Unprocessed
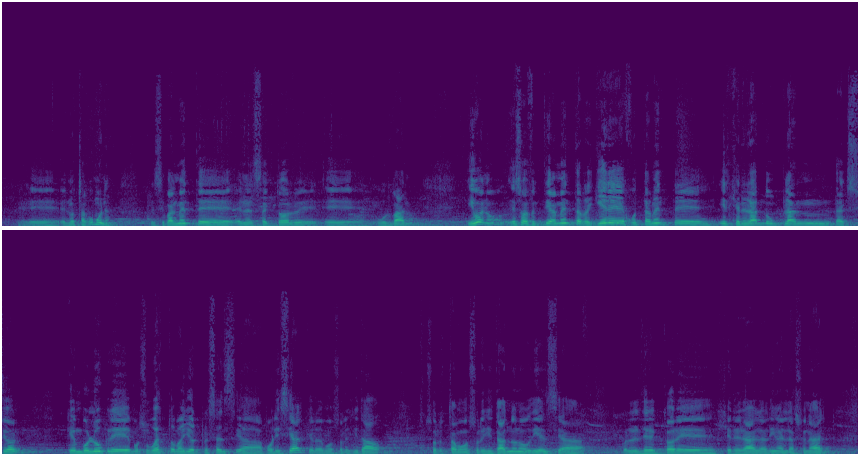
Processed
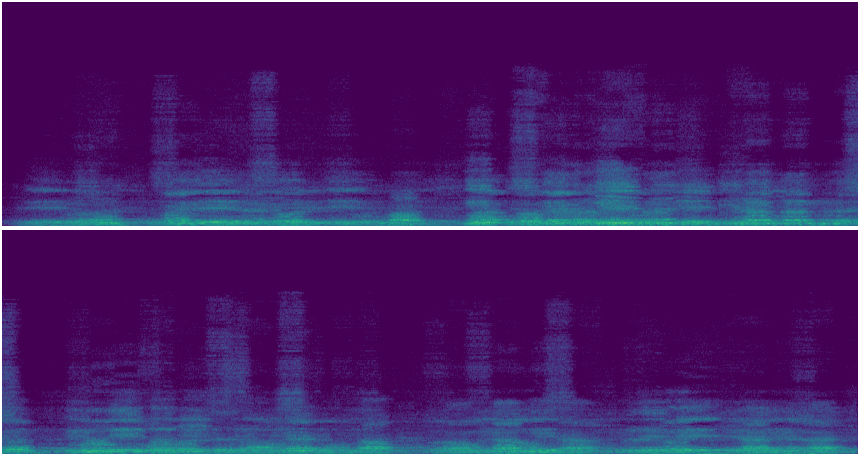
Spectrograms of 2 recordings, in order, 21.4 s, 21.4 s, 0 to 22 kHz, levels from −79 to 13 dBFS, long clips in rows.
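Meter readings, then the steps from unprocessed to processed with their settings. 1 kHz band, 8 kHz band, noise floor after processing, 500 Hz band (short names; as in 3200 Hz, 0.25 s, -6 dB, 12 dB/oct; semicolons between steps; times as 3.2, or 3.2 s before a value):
+4.5 dB, +5.0 dB, -40 dBFS, +4.5 dB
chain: phase scrambler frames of 0.2 s; HPF 140 Hz 12 dB/oct; on a send: feedback echo 0.959 s, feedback 38%, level -13 dB; on the sum: non-linear reverb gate 0.19 s rising, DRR -2.5 dB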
